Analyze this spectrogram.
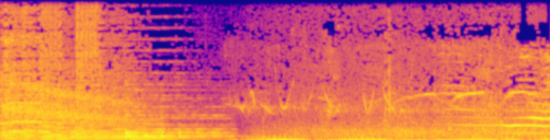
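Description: A cat meows over a noisy background once a short burst of music cuts off, the meows thin and rising above a steady wash of sound.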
